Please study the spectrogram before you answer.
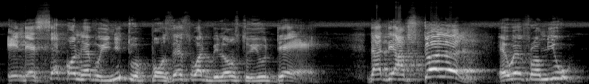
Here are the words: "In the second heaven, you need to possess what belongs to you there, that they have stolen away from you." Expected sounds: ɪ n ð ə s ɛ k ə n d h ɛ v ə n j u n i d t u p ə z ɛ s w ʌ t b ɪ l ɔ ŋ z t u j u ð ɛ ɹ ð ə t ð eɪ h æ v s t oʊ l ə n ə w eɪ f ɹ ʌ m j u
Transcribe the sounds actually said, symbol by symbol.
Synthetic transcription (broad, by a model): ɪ n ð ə s ɛ k ə n d h ɛ v ə n j u n i d t u p ə z ɛ s w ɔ t b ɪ l ɔ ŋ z t u j u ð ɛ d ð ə t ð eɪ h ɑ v s t oʊ l ə n ə w eɪ f ɹ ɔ m j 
